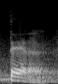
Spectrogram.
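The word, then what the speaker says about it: तेरह: no norte da Índia o número é pronunciado como Tera que a palavra utilizada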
